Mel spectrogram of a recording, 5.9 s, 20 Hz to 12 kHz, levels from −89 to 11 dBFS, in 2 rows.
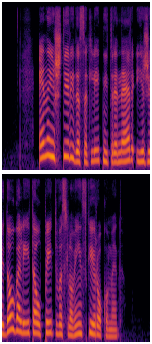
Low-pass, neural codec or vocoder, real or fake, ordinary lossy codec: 10.8 kHz; autoencoder, 48 kHz, 128 numbers a frame, DAC-VAE, trained on Japanese speech; fake; none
